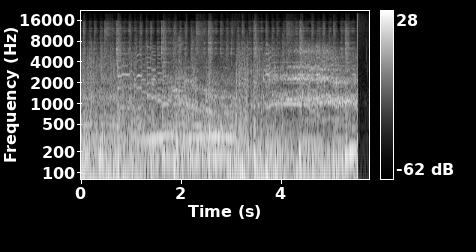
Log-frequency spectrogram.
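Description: An Infiniti G35 with a tuned suspension drifts hard, its tires squealing in long, wavering screeches over a loud, revving engine, continuous and close for several seconds before cutting off.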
